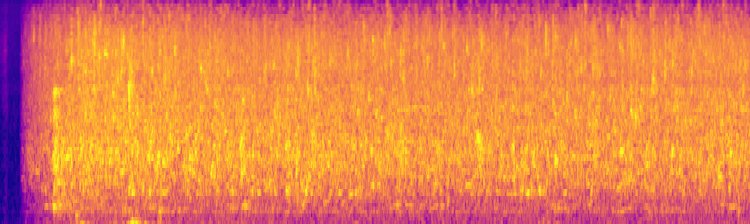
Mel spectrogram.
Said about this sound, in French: C'est l'eau du baptême. Enfin, oui. C'est le ruisseau, là. C'est le Jourdain.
